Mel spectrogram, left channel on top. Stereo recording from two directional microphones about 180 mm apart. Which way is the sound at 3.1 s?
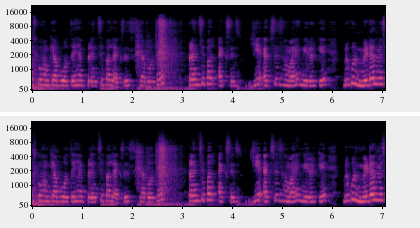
30° right (ahead or behind).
